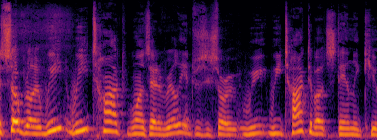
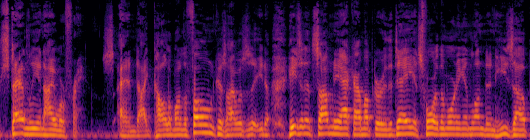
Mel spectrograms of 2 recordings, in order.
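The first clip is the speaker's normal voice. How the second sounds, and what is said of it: Impression of Albert Brooks. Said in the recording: “I'm doing my impression of Kevin Pollak's impression of Albert Brooks.”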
